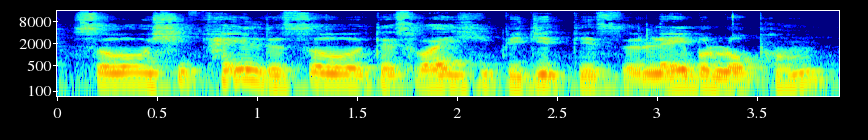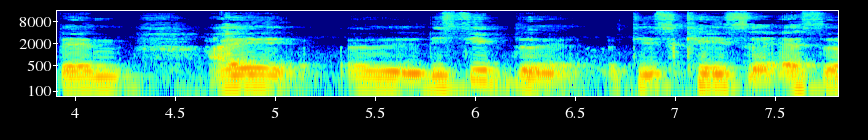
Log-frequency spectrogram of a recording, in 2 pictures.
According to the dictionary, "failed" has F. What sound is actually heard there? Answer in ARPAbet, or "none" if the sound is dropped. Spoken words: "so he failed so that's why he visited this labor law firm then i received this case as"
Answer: P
